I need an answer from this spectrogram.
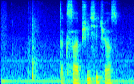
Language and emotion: Russian, neutral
